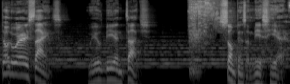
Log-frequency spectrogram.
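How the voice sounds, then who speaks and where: A man's voice: fairly low pitch, big pitch swings, takes it slowly, music in the background, full character voice. A man playing a wary, terse field operative in a video game, dry and dismissive. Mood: guarded, suspicious. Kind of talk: video game cutscene acting.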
